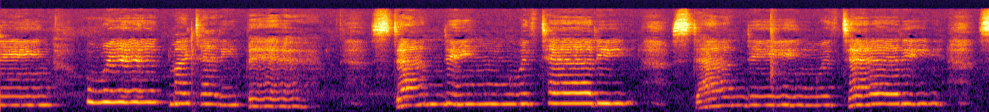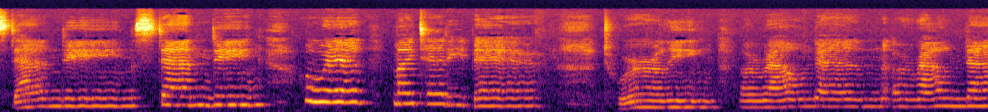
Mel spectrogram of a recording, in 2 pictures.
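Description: A woman singing a children's song solo and unaccompanied, in short phrases with held notes and brief pauses between them.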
